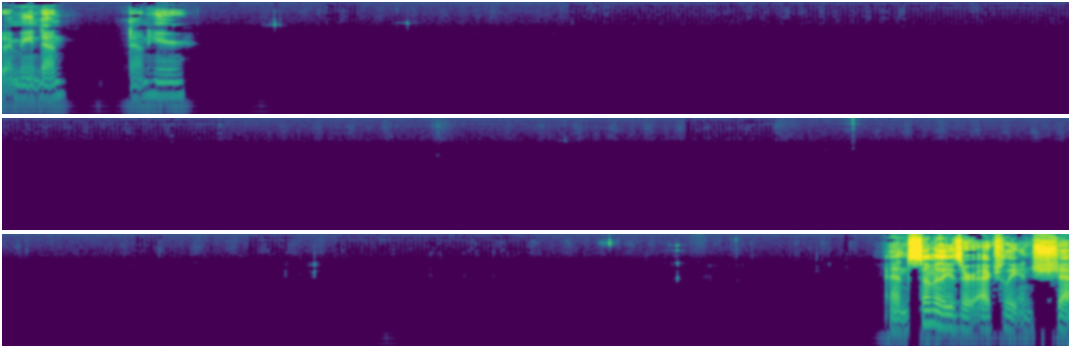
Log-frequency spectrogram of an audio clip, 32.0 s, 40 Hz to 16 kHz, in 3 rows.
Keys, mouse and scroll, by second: 2.4-5.9 drag, 5.7 right click, 15.7-18.4 drag, 18.9-21.7 drag, 21.8 middle click, 22.4-25.3 drag, 24.9 middle click, 25.5-28.2 drag, 28.4 middle click, 29.1-32.0 drag.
